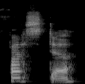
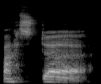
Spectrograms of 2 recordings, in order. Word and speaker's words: faster: listen to that sound when you say it faster you don't really hear faster it's not a really clear sound on the end it's more of an O sound that schwa sound we've been talking about faster smooth the teacher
